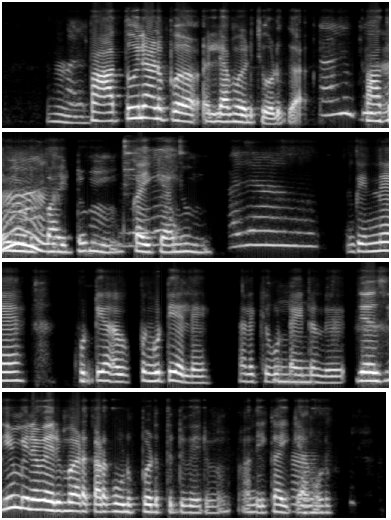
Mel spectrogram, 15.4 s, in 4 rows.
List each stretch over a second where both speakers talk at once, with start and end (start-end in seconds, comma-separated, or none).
none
